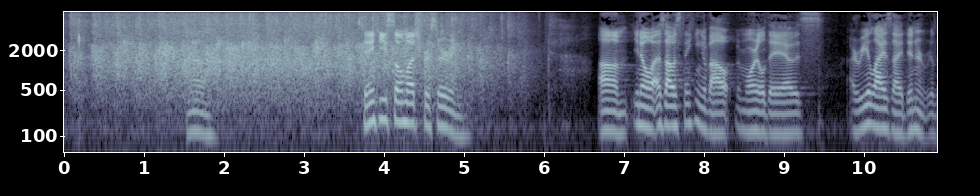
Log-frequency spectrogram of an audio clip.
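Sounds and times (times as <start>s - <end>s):
audience applause: 0.0s - 6.0s
speech: 1.5s - 2.0s, 3.7s - 5.2s, 6.7s - 10.9s.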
